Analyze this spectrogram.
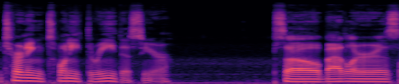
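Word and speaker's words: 戦人: Ba is made of the characters for fight and person. It's pronounced battler.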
